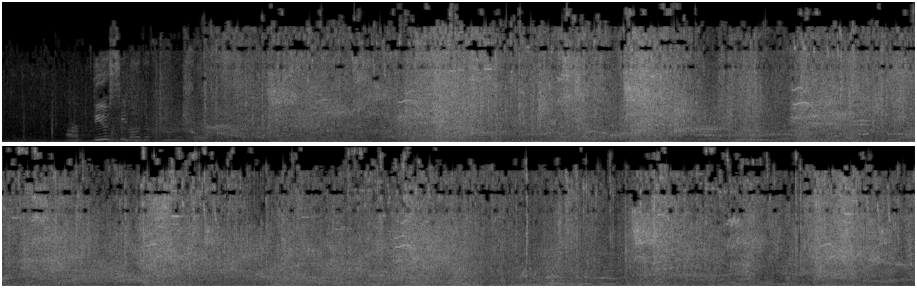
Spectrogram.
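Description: Fiery spell explosions boom and crackle in a video game battle.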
